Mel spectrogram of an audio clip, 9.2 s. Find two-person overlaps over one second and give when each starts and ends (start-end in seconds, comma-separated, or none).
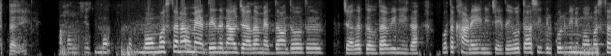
2.1-3.6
